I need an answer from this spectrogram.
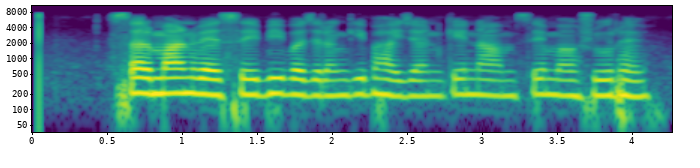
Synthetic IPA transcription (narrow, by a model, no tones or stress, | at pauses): səlmaːnʋɛːsebʱibɐd͡ʒɾə̃ŋɡibʱaːid͡ʒənkenaːmsemɐɦʃuːɾɦɛː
